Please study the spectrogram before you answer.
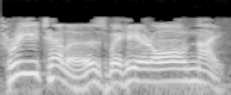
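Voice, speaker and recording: A man's voice: fairly high pitch, big pitch swings, takes it slowly, heavy background noise. An actor playing a pompous older male bank president in a 1950s radio comedy, blustering and condescending. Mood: exasperated. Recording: dull old 1950s radio recording.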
